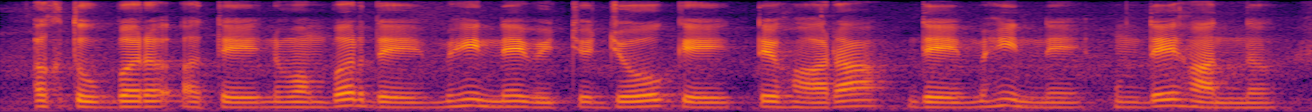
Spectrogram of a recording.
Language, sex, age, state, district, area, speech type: Punjabi, male, 18-30, Punjab, Mohali, urban, spontaneous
